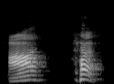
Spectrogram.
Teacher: When we take a दीर्घ स्वर, यानी अ का बाद आ लेते हैं और आ के साथ जब हम विसर्ग को जोड़ेंगे तो विसर्ग विल बिकम हा, और वो हा को हाफ करना है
